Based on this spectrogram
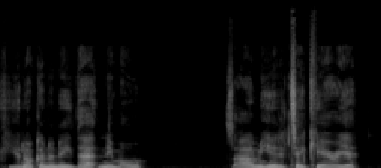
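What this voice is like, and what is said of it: Attempted accent that sounds Australian. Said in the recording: “That was almost a good accent. ... It was sounded Australian, but I like the effort. ... That was definitely more Australian.”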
